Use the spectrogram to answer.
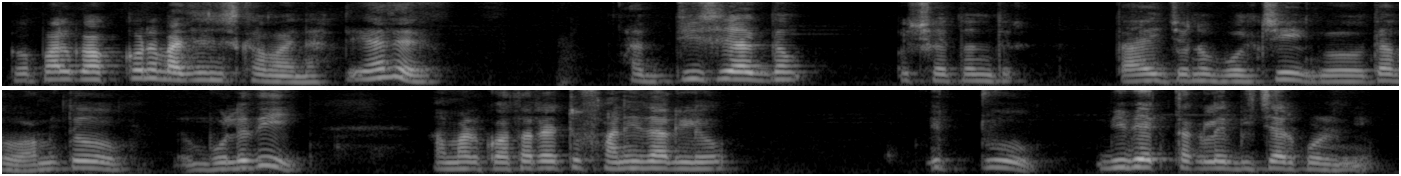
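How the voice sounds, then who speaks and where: Woman, comic storyteller, animated and chatty. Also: medium pitch, moderate pace, long pauses. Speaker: cooking channel host. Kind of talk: casual comic monologue.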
